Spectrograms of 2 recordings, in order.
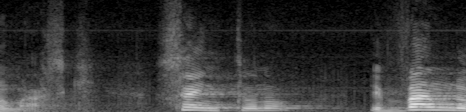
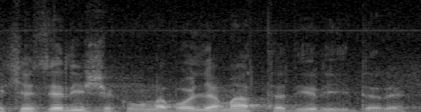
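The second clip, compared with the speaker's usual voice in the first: normal talking voice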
